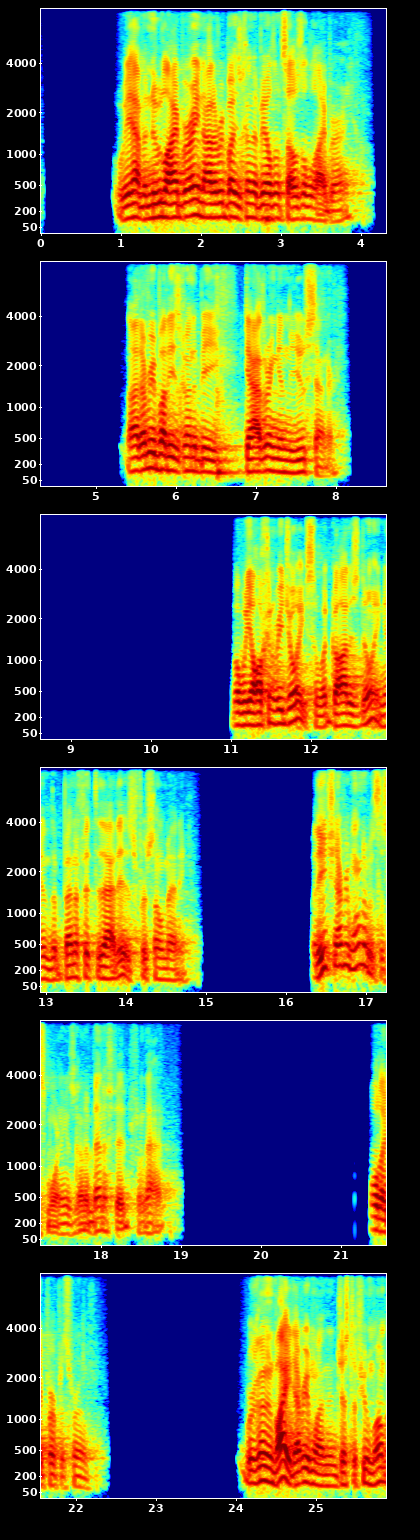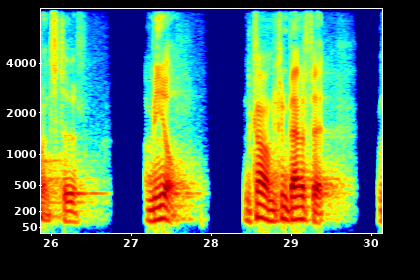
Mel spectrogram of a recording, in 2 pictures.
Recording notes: This is the message that was preached during our New Building Dedication Service on 10/24/2021 during our morning service.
